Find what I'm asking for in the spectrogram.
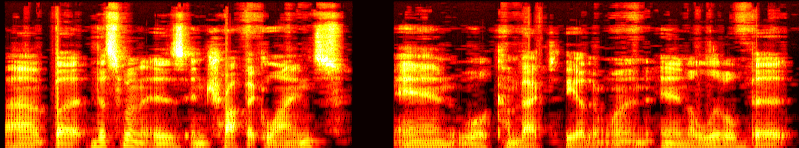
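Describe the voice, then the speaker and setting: Gravelly-voiced man walking through a puzzle. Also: sits low, measured pace, a little mellow. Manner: patient, methodical, many ums. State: gravelly, nearly losing his voice. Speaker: sudoku puzzle setter and walkthrough host. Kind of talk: explaining a puzzle solve.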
